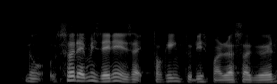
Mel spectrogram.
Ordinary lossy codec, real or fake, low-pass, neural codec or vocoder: MP3, 48 kbps; real; 7.2 kHz; none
